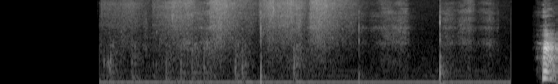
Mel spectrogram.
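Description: Drawing on paper during a class activity gives a continuous soft scratching of the drawing tool across the sheet for about two seconds. A low steady hum runs underneath, and a brief sharp knock follows.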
